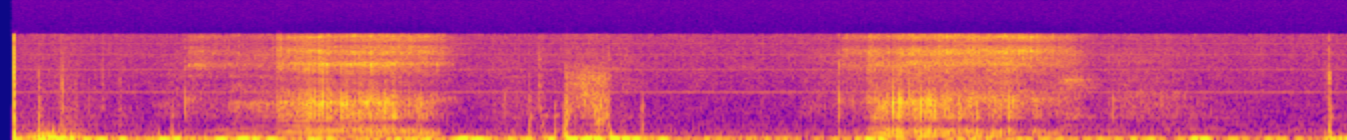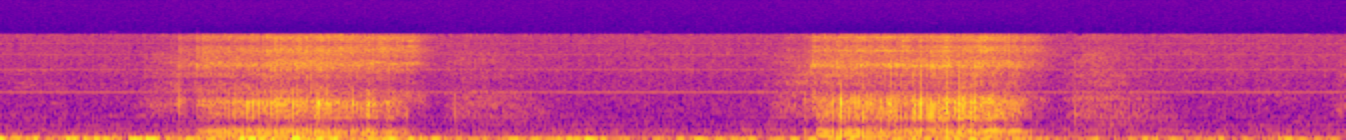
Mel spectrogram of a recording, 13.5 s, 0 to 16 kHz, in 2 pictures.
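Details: Person snoring: slow, regular rattling snores on each in-breath, about 18 breaths a minute, with quiet out-breaths between.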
